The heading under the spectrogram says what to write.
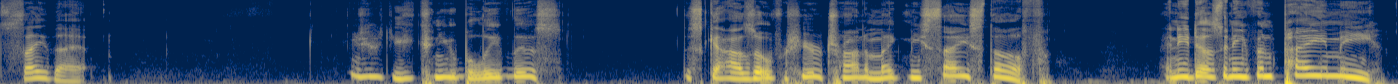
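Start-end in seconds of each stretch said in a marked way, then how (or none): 2.6-10.3 higher, hammed-up outrage; mock indignation. Host to listeners about the off-camera guy, mock indignant and higher. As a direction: whine in mock protest, pitched way up.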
